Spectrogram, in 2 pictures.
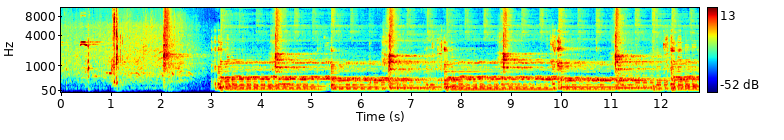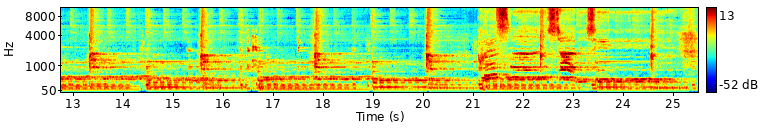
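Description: Holiday Christmas music plays from a CD after a few seconds of quiet clicks, loud sustained chords shifting steadily over a regular, gentle beat.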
